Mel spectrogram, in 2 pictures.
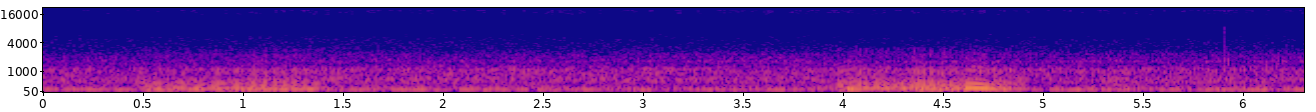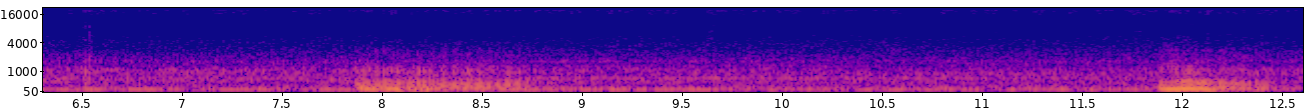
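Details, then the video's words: Domestic cat sleeping soundly, overcome by the heat, snoring: low rough rasping breaths around every four seconds, four snores in all, over a steady low hum. "Кошка Матильда спит и храпит."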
